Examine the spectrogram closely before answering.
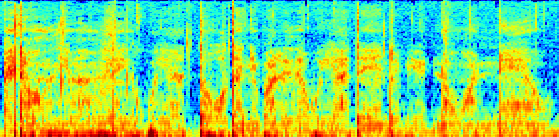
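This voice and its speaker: A woman whispers over noticeable background noise. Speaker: ASMR creator. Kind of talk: ASMR storytime. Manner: whispered, soft-spoken.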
